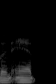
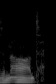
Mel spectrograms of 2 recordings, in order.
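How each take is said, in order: First: Aunt sounds like the insect ant. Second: Aunt has a broad New England ah vowel.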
